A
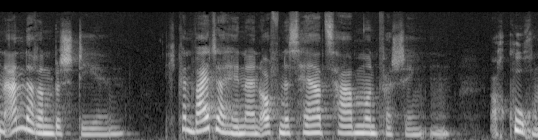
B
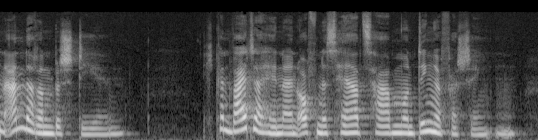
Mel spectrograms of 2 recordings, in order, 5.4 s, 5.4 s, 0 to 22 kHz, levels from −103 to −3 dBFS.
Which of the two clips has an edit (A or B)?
A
